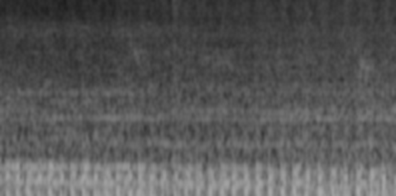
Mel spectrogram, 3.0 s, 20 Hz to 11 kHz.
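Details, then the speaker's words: TaoTao 50cc Chinese scooter after new carburetor floats fitted: uneven, lumpy putter with beats dropping in and out at low idle; it won't hold idle and bogs on throttle, sputtering and about to stall, cause unknown, owner considering a new carburetor. "it's it's sputter and it's about to die yeah it's just it's dying on me"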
